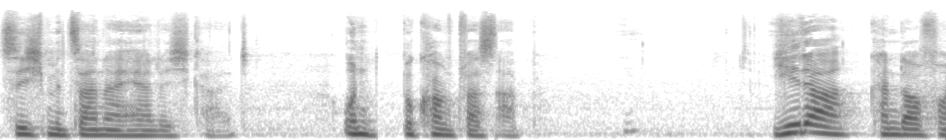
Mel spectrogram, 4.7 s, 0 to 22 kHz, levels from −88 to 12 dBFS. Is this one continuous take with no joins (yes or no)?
no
